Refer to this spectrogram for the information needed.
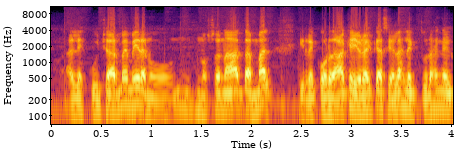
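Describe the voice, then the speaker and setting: With music in the background, a man at a medium pitch talks at a very fast pace. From Venezuela. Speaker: sports journalist and radio host. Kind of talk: interview conversation. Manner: hesitant with many fillers and repetitions.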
